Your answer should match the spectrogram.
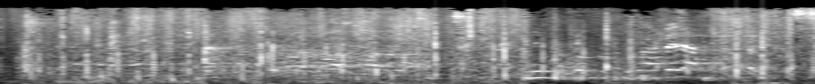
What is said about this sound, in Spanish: Dos niños bajan corriendo por las escaleras.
